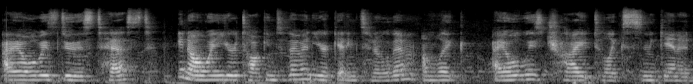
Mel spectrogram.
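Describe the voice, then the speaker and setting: A woman speaks at a moderate pace. Audible room echo and noticeable background noise surround her voice. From Cyprus. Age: young. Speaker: beauty YouTuber. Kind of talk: casual Q&A vlog. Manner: animated.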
